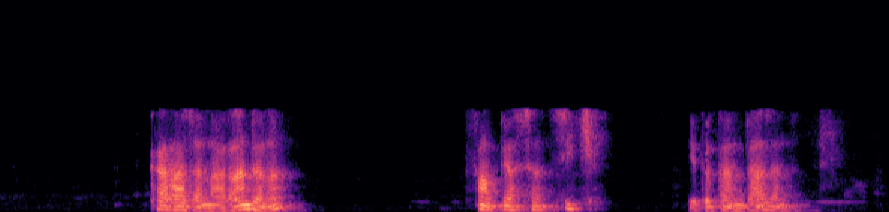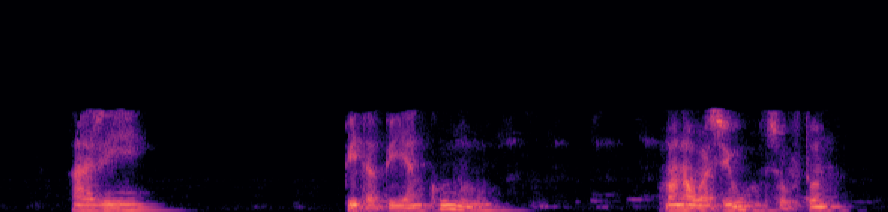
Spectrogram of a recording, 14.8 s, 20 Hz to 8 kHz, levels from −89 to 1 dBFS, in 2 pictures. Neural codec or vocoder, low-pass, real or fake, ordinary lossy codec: codec, 24 kHz, 6 kbps, HILCodec; 7.2 kHz; fake; AAC, 16 kbps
